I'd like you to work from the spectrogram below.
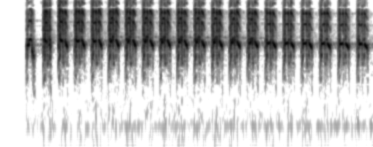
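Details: Female francolin, known locally as teetar, uttering a long steady series of harsh clipped notes, nearly four per second, evenly spaced and unchanging in pitch throughout.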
